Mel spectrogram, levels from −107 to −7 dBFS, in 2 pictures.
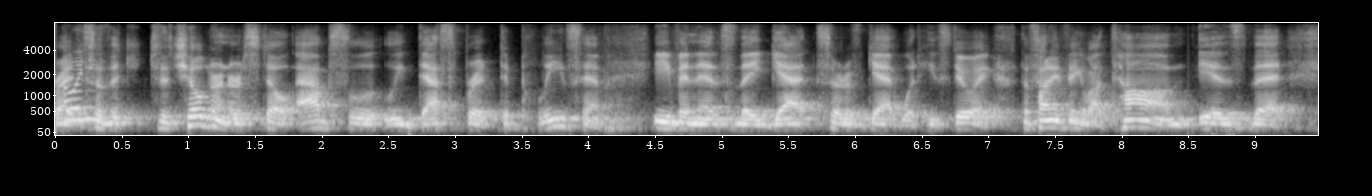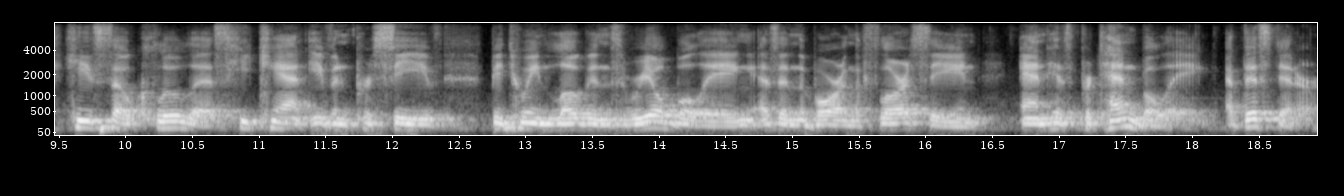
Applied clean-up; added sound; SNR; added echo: none; none; none; none.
